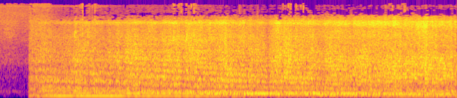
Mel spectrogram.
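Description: A loud, steady engine drone of an airplane flying over the green steppes of the Central African Republic, dropping heavy sacks of rice, cuts in abruptly after a brief quiet moment and holds constant throughout, a deep rumbling hum with a broad whooshing wash and no voices.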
